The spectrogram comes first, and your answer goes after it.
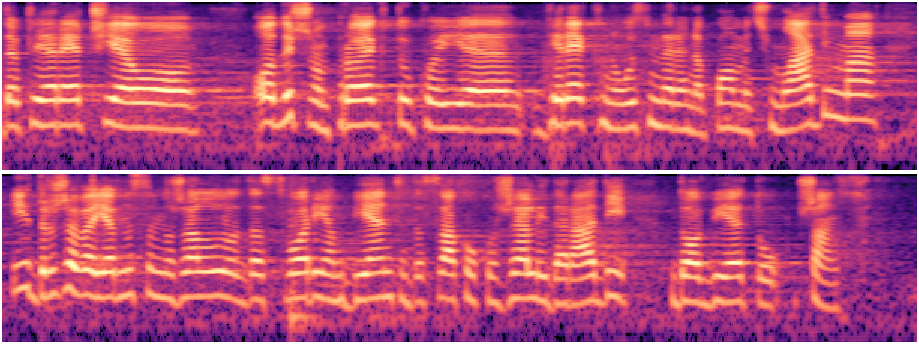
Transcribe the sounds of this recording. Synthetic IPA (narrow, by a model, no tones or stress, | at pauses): d̪aklejeɾeːt͡ʂjeo | od̪lˠit͡ʃno̞mpɾo̞ekt̪uko̞jijed̪iɾek̚t̪nousmeɾenapo̞mot͡ɕmlˠaːd̪ima | id̪r̩ʒaʋajejed̪nost̪aʋnoʒelelˠad̪ast̪ʋo̞ɾiambient̪d̪asʋakoko̞ʒelid̪aɾaːd̪i | d̪o̞bijet̪uːʃansu̥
